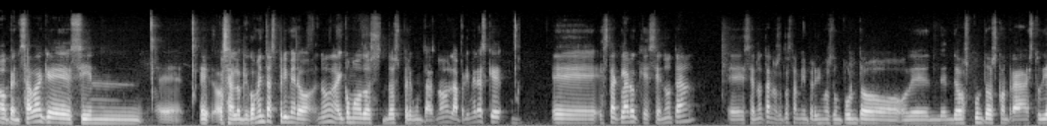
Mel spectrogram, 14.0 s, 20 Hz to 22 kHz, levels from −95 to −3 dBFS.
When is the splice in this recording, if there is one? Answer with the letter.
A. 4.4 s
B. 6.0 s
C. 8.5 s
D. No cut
C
